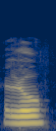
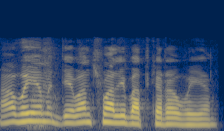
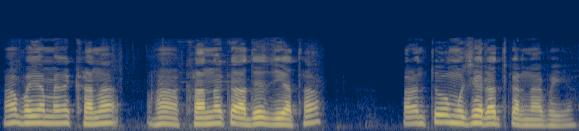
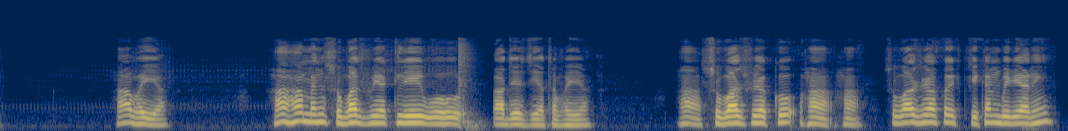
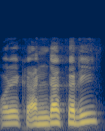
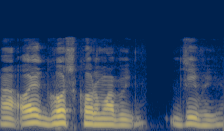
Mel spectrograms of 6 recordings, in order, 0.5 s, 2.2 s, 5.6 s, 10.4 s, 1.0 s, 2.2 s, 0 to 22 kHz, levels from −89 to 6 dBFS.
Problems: none marked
